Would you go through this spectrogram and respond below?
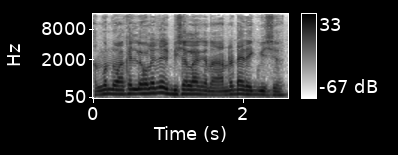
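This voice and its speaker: A woman voicing a brash young male bachelor, teasing and rough-tongued. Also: fairly low pitch, racing, natural voice. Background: cartoon background music.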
